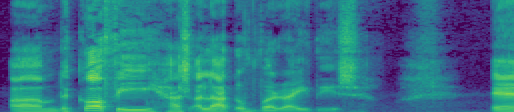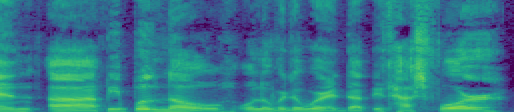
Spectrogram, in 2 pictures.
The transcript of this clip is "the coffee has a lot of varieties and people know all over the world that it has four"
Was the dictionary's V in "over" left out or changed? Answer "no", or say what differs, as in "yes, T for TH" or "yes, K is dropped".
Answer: no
